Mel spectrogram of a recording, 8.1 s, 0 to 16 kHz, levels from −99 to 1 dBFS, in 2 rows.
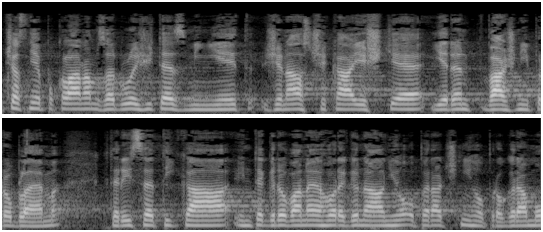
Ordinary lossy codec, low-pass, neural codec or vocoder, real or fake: MP3, 48 kbps; 10.8 kHz; none; real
